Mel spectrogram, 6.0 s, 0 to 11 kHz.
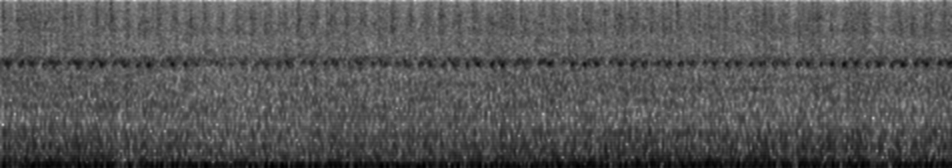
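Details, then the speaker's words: GMC 2500 Vortec V8 truck at warm idle, fast steady chirping squeak located with listening stick near torque converter, persists with transmission unbolted from bell housing, only when warm, not belts; after earlier oil pressure loss, cause suspected. "if you get underneath that that noise is coming right over to the torque converter again"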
